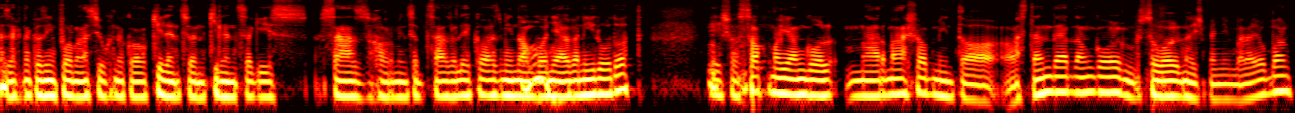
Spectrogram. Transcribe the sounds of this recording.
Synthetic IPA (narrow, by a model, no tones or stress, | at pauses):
ɛzɛknɛkɒziɱfo̞rmaːt̪sijoːknɒkɒkilɛnt̪sʋɛŋkilɛnt̪sɛɡeːsːaːzhɒrmint̪sot̪saːzɒleːkɒɛzmind̪ɒŋɡo̞lɲɛlvɛniːɾoːd̪o̞t̪ː | eːʃɒsɒkmɒjiɒŋɡo̞lmaːrmaːʃɒbmint̪ɒ̰st̪ɛnd̪ɛrd̪ɒŋɡo̞lsoːvɒlnɛiʃmɛɲːyŋkbɛlɛjo̞bːɒn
